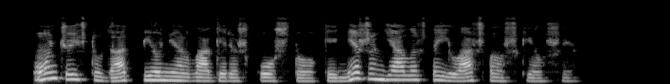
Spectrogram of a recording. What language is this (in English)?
Mari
